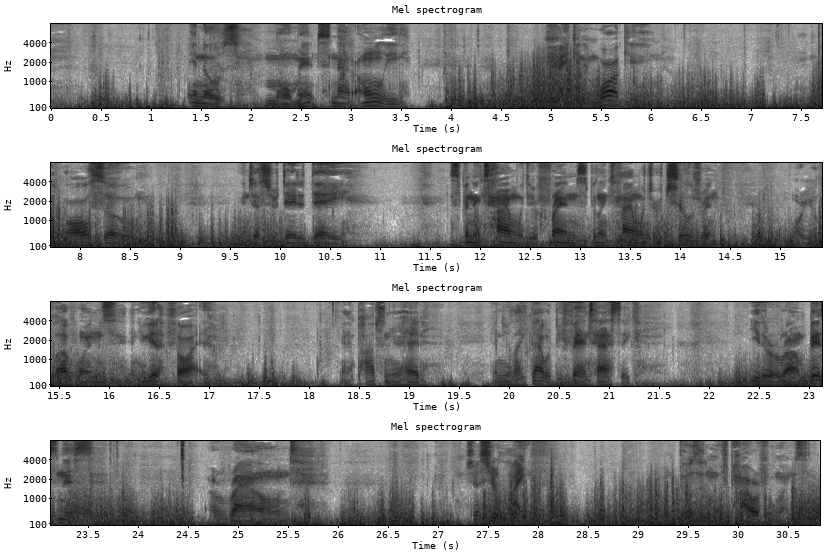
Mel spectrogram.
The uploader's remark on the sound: I was out hiking on the volcano of Mauna Loa, and Inspiration hit me to record this episode. The audio is a bit "windy." I thought about re-recording it from my desk computer, but I feel like it would take away from and degrade the message I want to share more than some wind noise.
